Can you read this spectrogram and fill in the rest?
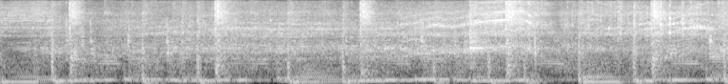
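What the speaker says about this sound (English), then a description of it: "Now let's see how they do on a Scalextric version of the same test track." Scalextric slot cars race around a test track, their electric motors whining loudly and continuously with repeated sharp clicks and rattles as they pass close by.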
